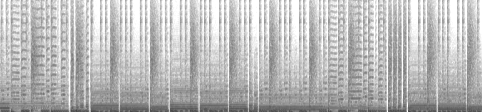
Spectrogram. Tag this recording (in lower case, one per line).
soundtrack music
music
rhythm and blues
blues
